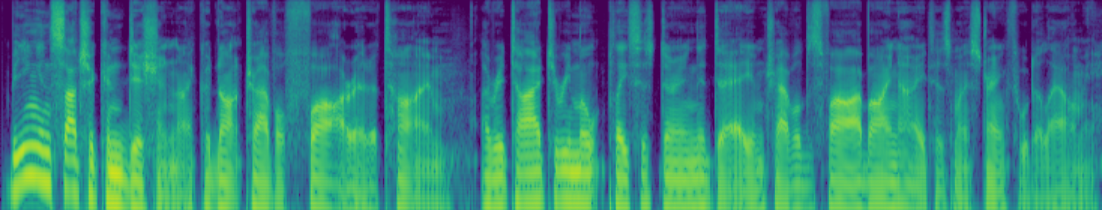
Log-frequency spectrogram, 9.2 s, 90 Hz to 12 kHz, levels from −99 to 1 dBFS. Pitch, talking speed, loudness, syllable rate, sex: 95 Hz, 215 wpm, -19 LUFS, 5.1 syllables/s, male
